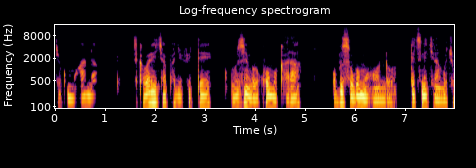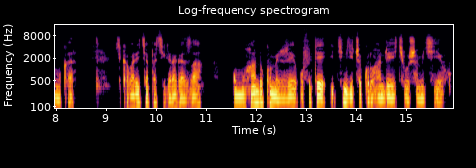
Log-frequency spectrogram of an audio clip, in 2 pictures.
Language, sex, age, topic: Kinyarwanda, male, 18-24, government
